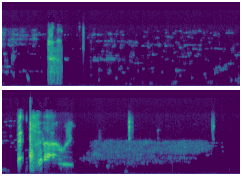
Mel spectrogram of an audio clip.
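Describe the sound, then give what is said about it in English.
A single loud sneeze with a sharp burst and a trailing vocal tail, preceded by a shorter breathy burst. Faint murmuring and small ticks fill the quiet around it. “Rude. No one says bless you.”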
